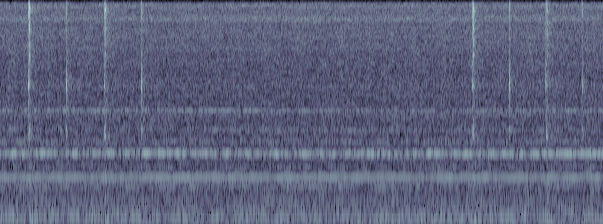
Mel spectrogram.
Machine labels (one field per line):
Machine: valve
